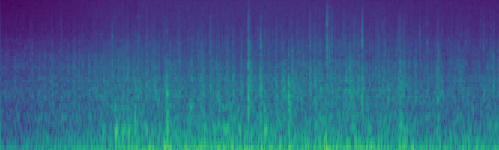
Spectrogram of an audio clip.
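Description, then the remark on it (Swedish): Steady rain patters against a car window at night, just after half past two, dense, with scattered sharper drops tapping the glass over a low rumbling wash. Nobody speaks. “Särskilt när regnet börjar smattra mot rutan vid strax efter klockan halv tre.”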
